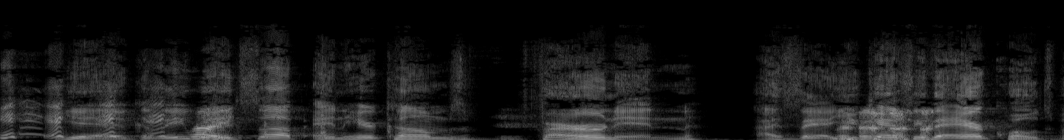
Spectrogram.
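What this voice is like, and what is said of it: Usual voice. Nothing is said of it.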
